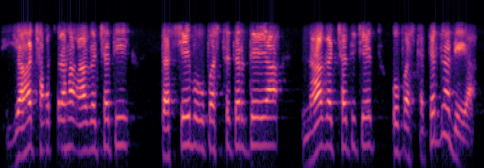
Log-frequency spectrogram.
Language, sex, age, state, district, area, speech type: Sanskrit, male, 45-60, Bihar, Darbhanga, urban, conversation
